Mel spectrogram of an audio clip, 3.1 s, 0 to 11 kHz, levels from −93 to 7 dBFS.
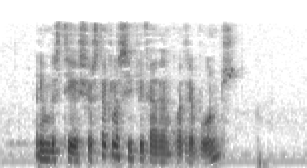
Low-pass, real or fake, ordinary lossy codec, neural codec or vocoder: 7.2 kHz; real; AAC, 48 kbps; none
